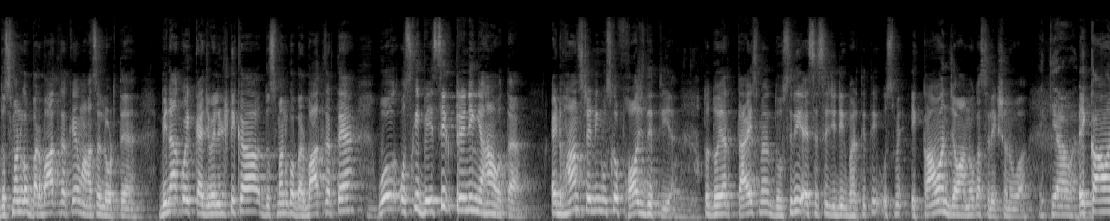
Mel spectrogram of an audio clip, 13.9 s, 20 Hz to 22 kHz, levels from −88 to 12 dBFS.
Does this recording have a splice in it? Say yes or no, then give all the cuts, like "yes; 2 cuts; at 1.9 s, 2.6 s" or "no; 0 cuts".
yes; 1 cut; at 8.6 s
